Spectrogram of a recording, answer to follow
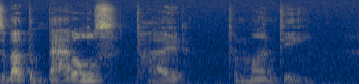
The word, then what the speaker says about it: Manti: the battles tied to Monty it's not Manti aunti is likely that pronunciation and Auntie means the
